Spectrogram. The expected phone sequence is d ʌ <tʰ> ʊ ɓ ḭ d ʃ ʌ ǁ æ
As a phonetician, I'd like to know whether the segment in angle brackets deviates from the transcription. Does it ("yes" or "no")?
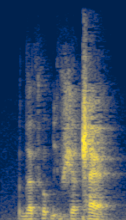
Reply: no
